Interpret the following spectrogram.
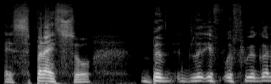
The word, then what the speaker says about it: espresso: If your barista hasn't corrected you already, your afternoon pickme up is called espresso, not espresso. Right. Okay. So, they are correct. There is no X and it is pronounced espresso.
